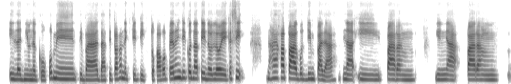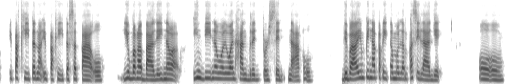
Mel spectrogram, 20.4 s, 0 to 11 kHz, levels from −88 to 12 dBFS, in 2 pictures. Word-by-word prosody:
iIan 200 -2 0
yung 185 -1 -1
nagko-comment 210 +3 -1
di 200 - -4
ba? 185 0 +3
Dati 175 +3 -3
pa 210 +5 0
nga 250 - -1
nagti-TikTok 195 -5 -5
ako 185 +4 0
pero 220 +3 +2
hindi 255 -1 +1
ko 245 - +3
na 230 -1 +2
tinuloy 200 -4 +3
kasi 225 +6 -1 0.5
nakakapagod 230 -4 +3
din 215 -1 -1
pala 175 -2 +1 0.2
na 195 -2 +2
i 190 -2 -5 0.2
parang 190 -2 +1 0.4
yun 195 0 -4
nga, 185 -1 +2 0.2
parang 190 -1 +2 0.5
ipakita 235 -2 -1
nang 215 - -1
ipakita 200 -2 -4
sa 210 - -1
tao 175 -4 +1 0.4
yung 235 +2 +1
mga 235 0 +7
bagay 195 0 +3
na 205 -1 +2
ma 190 - +2 0.3
hindi 245 -1 0
naman 230 -1 -1
100% 195 -4 -2
na 180 -5 -1
ako. 160 -1 -8 0.6
Di 230 - +2
ba? 215 -1 +7
Yung 260 0 -2
pinapakita 250 -3 -1
mo 230 -1 -2
lang 215 -1 -2
kasi 240 +1 -2
lagi 180 -3 0 0.8
oo. 185 -4 -1
205 Hz, 145 wpm, -23 LUFS, 185-225 Hz, 0.8 s, mga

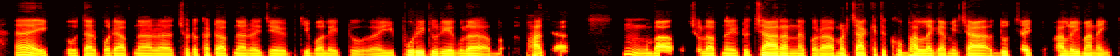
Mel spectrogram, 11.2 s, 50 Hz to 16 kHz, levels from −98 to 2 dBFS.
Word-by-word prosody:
হ্যাঁ? 150 -1 +3
একটু 115 +1 -28 0.2
তারপরে 110 +1 0
আপনার 105 -1 -3
অ্যা 100 - 0
ছোটখাটো 120 -1 -2
আপনার 110 0 -2
ওই 100 - -2
যে 110 - +1 0.2
কি 120 - -3
বলে 105 -1 -1
একটু 100 - -14 0.3
এই 100 - -2 0.2
পুরি-টুরি 125 -4 +3
এগুলা 105 +1 +1 0.2
বা - - -10 0.3
ভাজা, - - 0 0.6
হুম, 180 -10 -3 0.2
বা 110 - +6 0.2
হচ্ছিলো 115 -1 -4
আপনার 115 0 -2
একটু 125 - -2
চা 130 - +8
রান্না 110 -1 +2
করা। 100 -1 0
আমার 115 +1 0
চা 120 - +6
খেতে 130 +1 -1
খুব 135 - 0
ভাল 115 - +6
লাগে। 105 0 +2
আমি 110 0 -4
চা, 110 - +5 0.3
দুধ 120 -1 +1
চা - - -6
একটু - - -31
ভালোই 110 +2 +3
বানাই। 100 -1 -1
110 Hz, 205 wpm, -21 LUFS, 105-120 Hz, 0.6 s, চা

